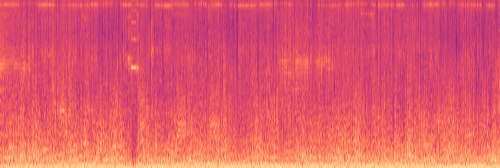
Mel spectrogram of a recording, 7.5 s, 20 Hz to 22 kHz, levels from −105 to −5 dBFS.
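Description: A stuck bit is the likely cause: one of the higher data bits appears pinned at a fixed value for the whole clip, so roughly half the samples are pushed off by a large step, around -10 dBFS. That error follows the waveform's own pattern, giving a harsh, buzzy distortion over every sound. Because the bit also flips with the sign of quiet values, the gaps between sounds fill with loud, gritty noise rather than falling silent.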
